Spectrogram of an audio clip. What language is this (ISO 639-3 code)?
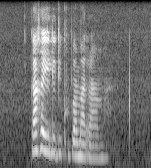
nso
